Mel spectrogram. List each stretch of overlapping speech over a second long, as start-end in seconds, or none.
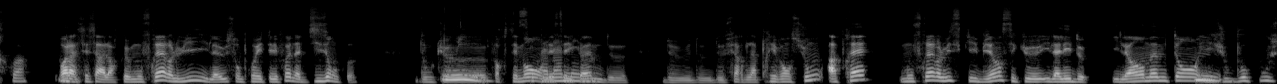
4.4-6.0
